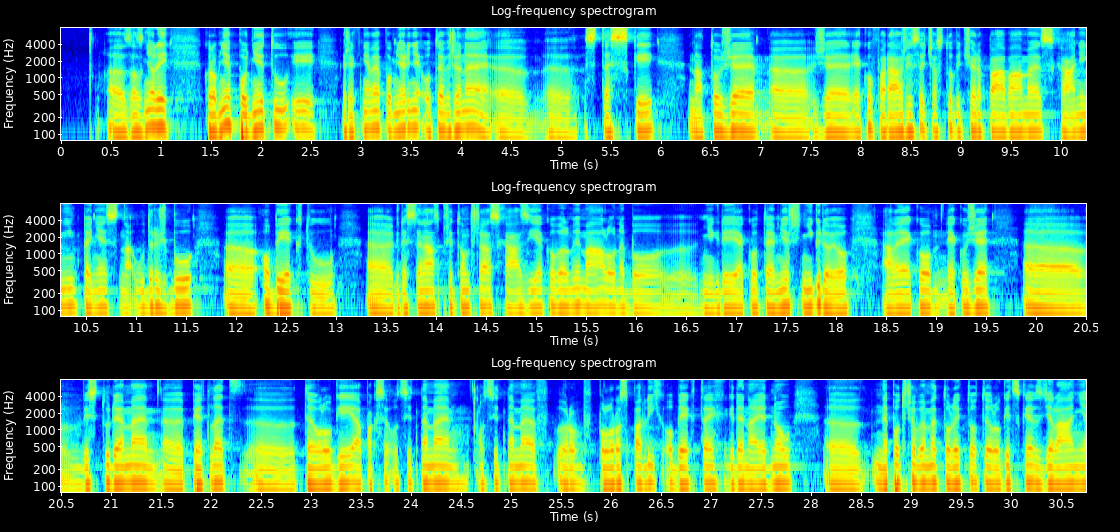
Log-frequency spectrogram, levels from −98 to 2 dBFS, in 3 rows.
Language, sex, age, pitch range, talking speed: Czech, male, 40-59, 105-115 Hz, 110 wpm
